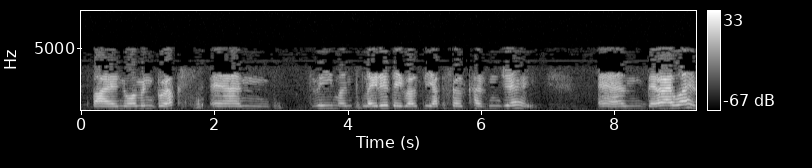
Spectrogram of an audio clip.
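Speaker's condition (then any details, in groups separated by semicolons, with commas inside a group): Cerebral palsy; handwriting physically hard and slow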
